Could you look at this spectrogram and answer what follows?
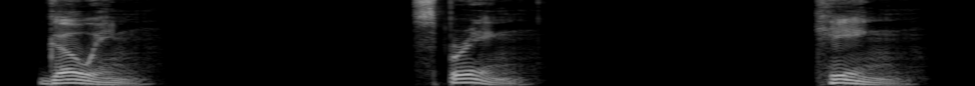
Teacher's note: the back of the tongue touches the soft palate in the back of the mouth, and the air flows out of the nose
